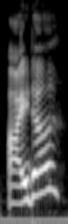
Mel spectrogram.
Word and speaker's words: Aida: properly, vinyl weave, or also it's called Vinyl Aida. It's spelled A-I-D-A, and basically it's for people who like to do, what's it called?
